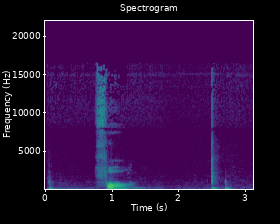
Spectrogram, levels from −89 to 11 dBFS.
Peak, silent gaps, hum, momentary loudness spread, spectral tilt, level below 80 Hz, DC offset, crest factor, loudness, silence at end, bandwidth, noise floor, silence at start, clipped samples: -6 dBFS; none; none; 22 LU; -6.5 dB/octave; -58 dBFS; under 0.1%; 24 dB; -25 LUFS; 0.35 s; 16.5 kHz; -68 dBFS; 0.05 s; under 0.1%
